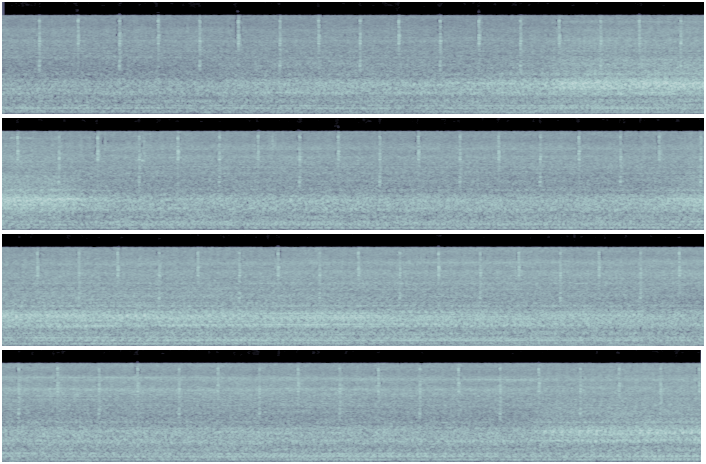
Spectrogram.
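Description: Engine and road noise of a vehicle driving at steady speed through a tunnel, heard from inside the vehicle, with a steady light ticking over it. The rushing noise swells three times, about six seconds in, around the middle and near the end.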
